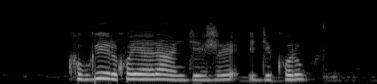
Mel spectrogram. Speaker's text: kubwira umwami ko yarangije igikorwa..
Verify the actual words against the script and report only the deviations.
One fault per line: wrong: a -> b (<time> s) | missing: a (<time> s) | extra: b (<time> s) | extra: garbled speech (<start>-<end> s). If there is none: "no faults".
missing: umwami (1.1 s)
